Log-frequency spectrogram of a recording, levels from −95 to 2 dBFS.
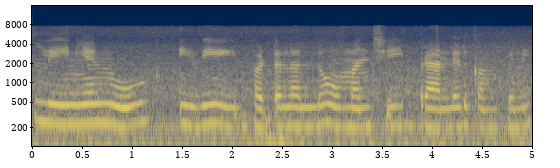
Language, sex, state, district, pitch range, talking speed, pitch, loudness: Telugu, female, Andhra Pradesh, Annamaya, 205-230 Hz, 70 wpm, 215 Hz, -17 LUFS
